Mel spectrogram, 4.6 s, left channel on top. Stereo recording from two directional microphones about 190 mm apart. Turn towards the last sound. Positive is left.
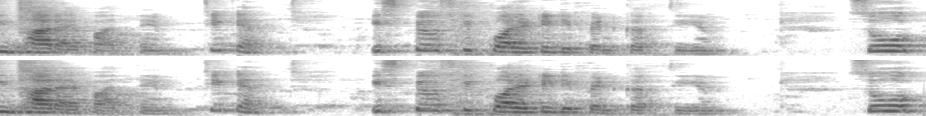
turn(degrees=25)  # may be behind; listen again after turning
